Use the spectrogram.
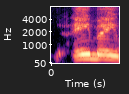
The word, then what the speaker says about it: Aimee: Aimee, we know that the name because of Eudora's friend here in Jackson was Aimee, so that'll be the pronunciation here.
